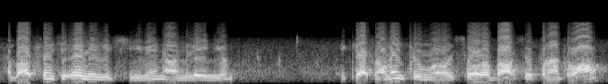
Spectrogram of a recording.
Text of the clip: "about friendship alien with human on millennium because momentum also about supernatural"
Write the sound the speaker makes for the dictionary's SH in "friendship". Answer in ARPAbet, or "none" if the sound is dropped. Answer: S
